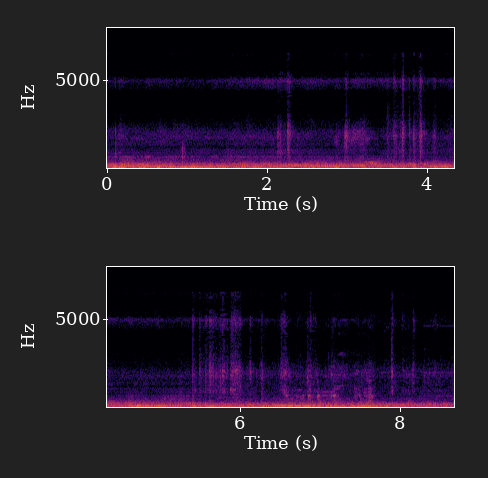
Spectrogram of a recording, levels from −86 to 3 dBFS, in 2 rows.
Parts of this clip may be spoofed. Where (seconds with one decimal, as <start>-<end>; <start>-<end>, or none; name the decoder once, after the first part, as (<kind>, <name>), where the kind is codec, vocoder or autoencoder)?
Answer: 0.0-5.7 (codec, ZipCodec)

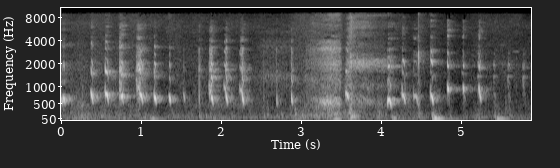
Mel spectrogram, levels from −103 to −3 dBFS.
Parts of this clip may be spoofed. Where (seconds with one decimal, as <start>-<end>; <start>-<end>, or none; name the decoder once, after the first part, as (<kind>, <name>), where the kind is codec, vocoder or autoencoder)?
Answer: none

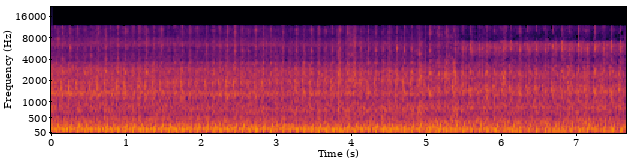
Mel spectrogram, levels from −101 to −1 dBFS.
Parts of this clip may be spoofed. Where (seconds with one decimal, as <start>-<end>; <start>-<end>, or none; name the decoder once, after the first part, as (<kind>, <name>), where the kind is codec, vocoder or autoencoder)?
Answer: 2.0-3.0 (vocoder, BigVGAN v2)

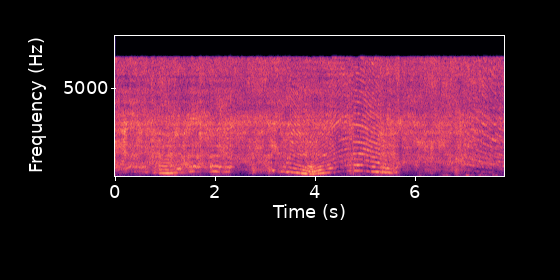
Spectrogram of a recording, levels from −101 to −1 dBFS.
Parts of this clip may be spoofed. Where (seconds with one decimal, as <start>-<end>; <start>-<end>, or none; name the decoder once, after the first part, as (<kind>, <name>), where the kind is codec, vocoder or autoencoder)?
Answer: 0.0-3.5 (codec, SNAC); 5.3-7.0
